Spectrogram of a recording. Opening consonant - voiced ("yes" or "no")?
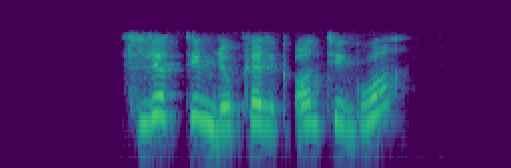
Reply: no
